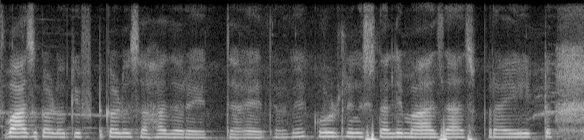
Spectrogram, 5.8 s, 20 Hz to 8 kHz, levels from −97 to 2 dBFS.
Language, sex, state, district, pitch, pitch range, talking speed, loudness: Kannada, female, Karnataka, Bangalore, 205 Hz, 185-220 Hz, 135 wpm, -22 LUFS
